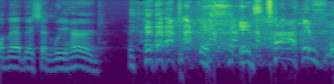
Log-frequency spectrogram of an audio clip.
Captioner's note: laughter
